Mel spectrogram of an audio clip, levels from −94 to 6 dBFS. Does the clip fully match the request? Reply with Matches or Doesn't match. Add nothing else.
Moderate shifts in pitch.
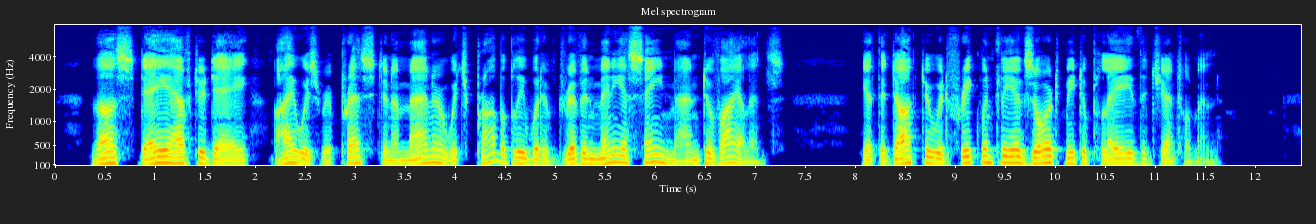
Matches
